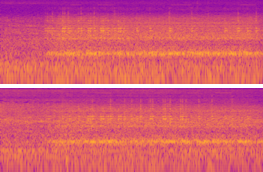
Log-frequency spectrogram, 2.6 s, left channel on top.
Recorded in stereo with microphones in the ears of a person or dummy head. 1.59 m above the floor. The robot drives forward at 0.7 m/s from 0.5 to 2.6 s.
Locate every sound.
Only background noise.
